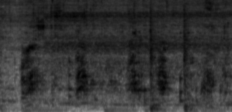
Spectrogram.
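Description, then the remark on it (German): In a kitchen, water runs steadily as a dog wearing rubber gloves over its paws washes dishes, while a dog barks several times in short, irregular bursts over the constant splashing. “Der Hund will nur spülen.”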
